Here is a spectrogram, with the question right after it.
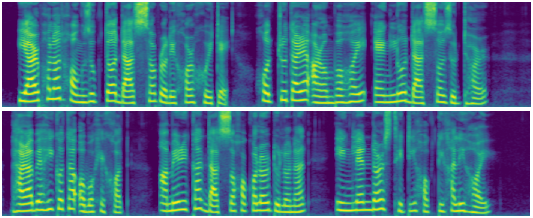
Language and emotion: Assamese, neutral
